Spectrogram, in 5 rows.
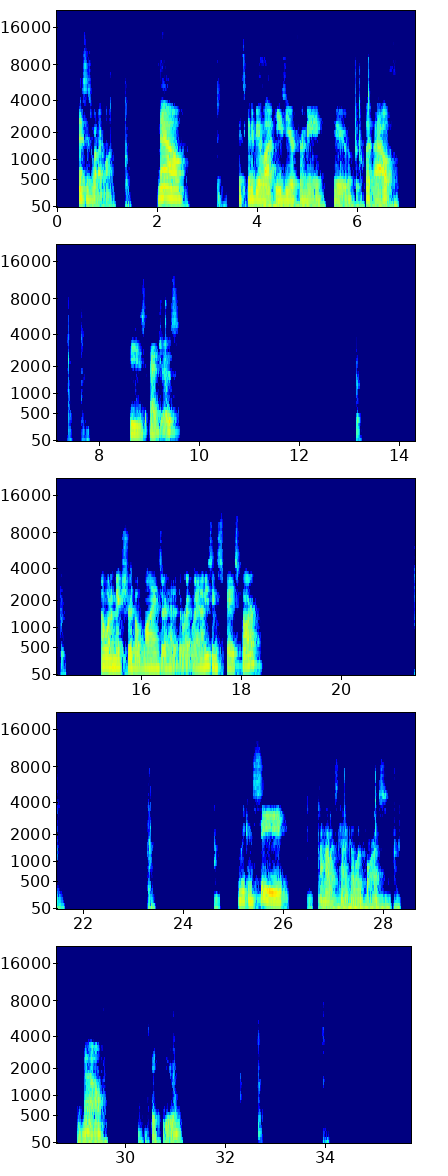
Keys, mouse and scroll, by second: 0.6 right click, 0.7 right click, 0.9 shift+right click, 1.7 ctrl+click, 7.4 ctrl+z, 8.0 ctrl+click, 11.2 ctrl+click, 11.7 click, 14.1 space, 16.3 space, 20.1 ctrl+click, 23.4 right click, 24.4 alt+right click, 24.8 right click, 26.3 shift+right click, 26.7 alt+right click, 28.2 ctrl+right click, 29.4 ctrl+click, 35.3 right click.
